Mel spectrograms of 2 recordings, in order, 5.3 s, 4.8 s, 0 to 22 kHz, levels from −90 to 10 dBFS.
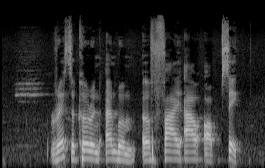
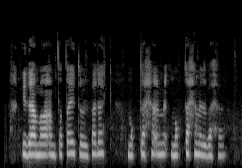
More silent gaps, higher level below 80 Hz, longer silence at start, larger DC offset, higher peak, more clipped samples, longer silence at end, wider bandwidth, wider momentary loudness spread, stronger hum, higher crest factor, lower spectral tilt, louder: neither; first, -60 dBFS vs -80 dBFS; about the same, 0.3 s vs 0.2 s; neither; first, 0 dBFS vs -4 dBFS; neither; first, 0.55 s vs 0.35 s; first, 15.5 kHz vs 9.4 kHz; about the same, 18 LU vs 16 LU; neither; about the same, 22 dB vs 22 dB; second, -4 dB/octave vs -5.5 dB/octave; first, -21 LUFS vs -25 LUFS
